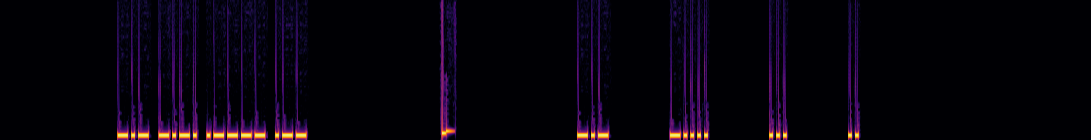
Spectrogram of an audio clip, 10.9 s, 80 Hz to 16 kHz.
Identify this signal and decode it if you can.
Morse code, heard as a keyed tone, about 35 wpm, spaced as for 18 wpm, 700 Hz. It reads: KC1W K6SI
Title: USA Call Signs - 4 Characters - 6x Character Spacing - 35wpm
